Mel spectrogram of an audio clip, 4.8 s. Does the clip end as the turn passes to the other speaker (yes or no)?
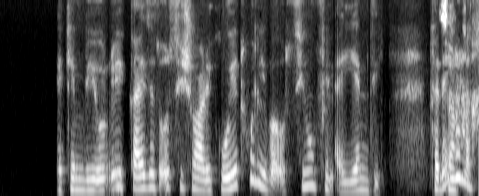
no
